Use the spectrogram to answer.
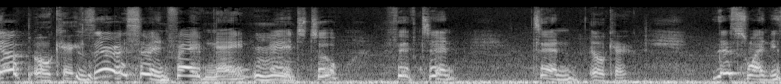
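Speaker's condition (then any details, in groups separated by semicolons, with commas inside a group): Cerebral palsy; hearing difficulty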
